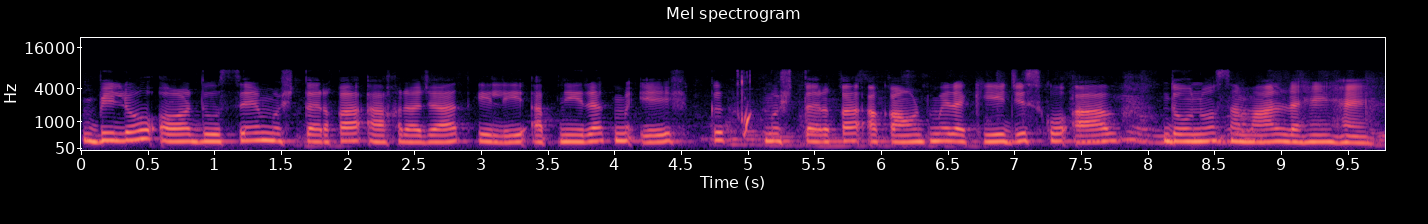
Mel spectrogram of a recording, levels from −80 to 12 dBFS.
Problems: constant background noise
